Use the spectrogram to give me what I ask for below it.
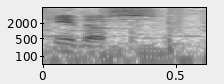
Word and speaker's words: Kiitos: How do you say thank you in Finnish? – Kiitos. – Kiitos? – Kiitos. – Like kudos, I suppose.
